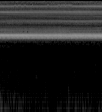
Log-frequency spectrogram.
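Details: A single cricket up close gives a shrill, steady, continuous trill without pauses, with only faint low murmur behind it.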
